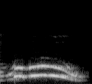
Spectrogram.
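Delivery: bright high whoop; excited cheer. Pretend. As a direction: cheer like a happy parent. Mock parents cheering gender reveal.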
